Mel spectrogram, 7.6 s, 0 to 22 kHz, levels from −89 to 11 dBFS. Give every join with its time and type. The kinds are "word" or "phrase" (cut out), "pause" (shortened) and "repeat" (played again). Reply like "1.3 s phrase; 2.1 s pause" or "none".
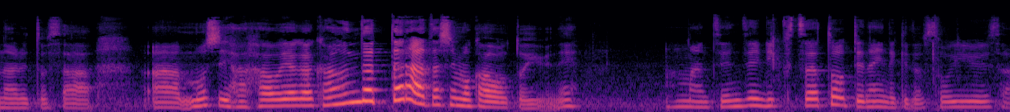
4.8 s pause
